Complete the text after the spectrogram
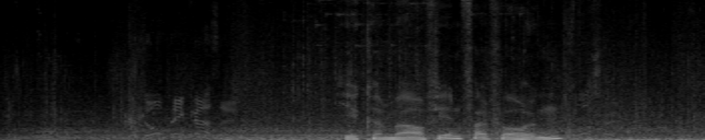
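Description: A young man speaks into a close microphone in a calm, drawn-out voice.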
